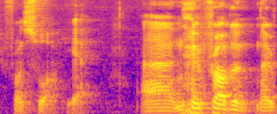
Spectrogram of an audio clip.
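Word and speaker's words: François: indices as well oh pronounce Francois okay yeah the French to the O and the I yeah that kind of threw me off uh but I guess that's French Francois yeah uh no problem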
